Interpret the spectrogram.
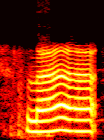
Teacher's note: ini lamnya panjang karena ada alif di depannya, jadi la.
